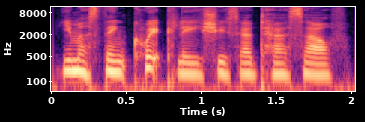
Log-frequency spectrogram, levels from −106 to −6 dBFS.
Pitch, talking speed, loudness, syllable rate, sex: 170 Hz, 235 wpm, -19 LUFS, 5.4 syllables/s, female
